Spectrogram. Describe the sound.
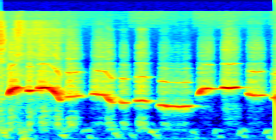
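A person whistles a bouncy, quick melody of short and sustained notes, clear, with no talking over it; the tune heard at the beginning and throughout the animated film Robin Hood.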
